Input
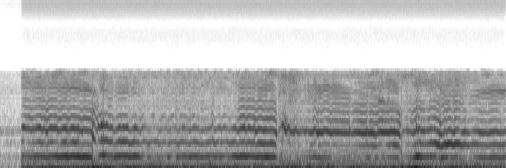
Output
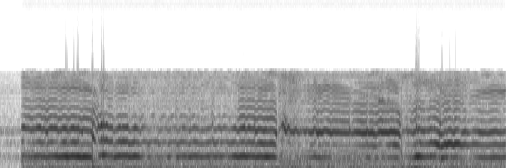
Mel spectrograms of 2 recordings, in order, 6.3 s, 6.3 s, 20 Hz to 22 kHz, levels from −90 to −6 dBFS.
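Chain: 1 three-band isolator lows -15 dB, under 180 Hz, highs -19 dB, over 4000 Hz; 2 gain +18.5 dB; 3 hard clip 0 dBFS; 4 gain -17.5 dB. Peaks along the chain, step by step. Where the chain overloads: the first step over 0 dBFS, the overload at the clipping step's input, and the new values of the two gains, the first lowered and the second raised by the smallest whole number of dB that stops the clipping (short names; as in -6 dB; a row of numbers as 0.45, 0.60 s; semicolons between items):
-14.5, +4.0, 0.0, -17.5 dBFS; step 2, 4.0 dB; step 2 +14.5 dB, step 4 -13.5 dB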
